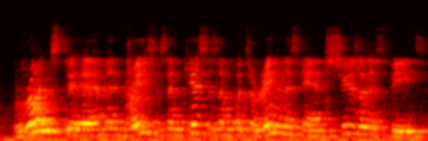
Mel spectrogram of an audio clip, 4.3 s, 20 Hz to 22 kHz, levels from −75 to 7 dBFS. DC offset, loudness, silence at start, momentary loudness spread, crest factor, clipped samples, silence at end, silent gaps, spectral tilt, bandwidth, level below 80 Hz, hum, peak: under 0.1%; -22 LUFS; 0 s; 9 LU; 16 dB; under 0.1%; 0 s; none; -6 dB/octave; 11 kHz; -38 dBFS; none; -6 dBFS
